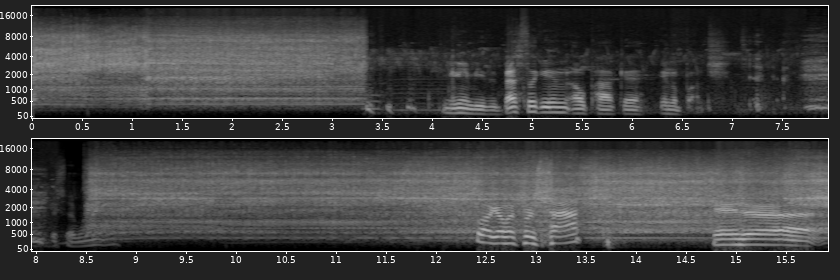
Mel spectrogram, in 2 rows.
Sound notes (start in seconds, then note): 8.5 buzzing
